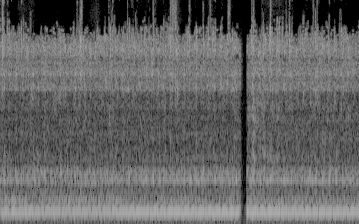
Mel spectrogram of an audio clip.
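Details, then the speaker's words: Friend's sick Taylorcraft (T-craft) light aircraft. Steady propeller-engine drone suddenly drops out for a split second, then picks back up; a later second event lets the RPM drop until throttle is added to revive it. Intermittent cut-out, cause not pinned down. "So, Brendan, when I heard it just kind of cut out in the beginning, but later it seemed like a second event and the RPM was dropping and then the throttle was brought in to bring it back to life."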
